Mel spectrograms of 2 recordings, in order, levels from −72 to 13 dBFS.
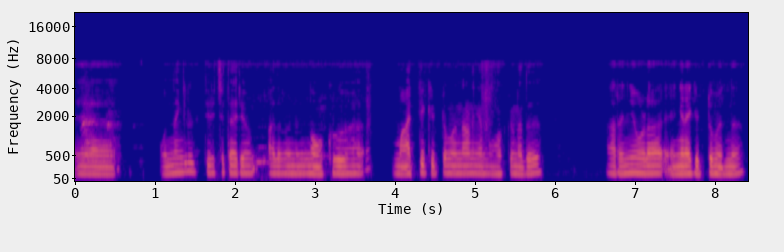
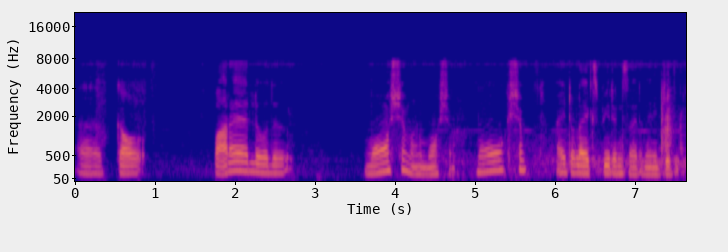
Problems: background sounds at intervals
